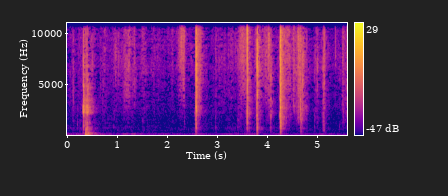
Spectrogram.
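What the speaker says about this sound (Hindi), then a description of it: "2 कार्ड्स और निकालती हूँ" Tarot cards are shuffled and drawn from a deck, giving a sharp riffle at the start and then scattered soft snaps and clicks as single cards are pulled. The sounds are quiet and close.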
